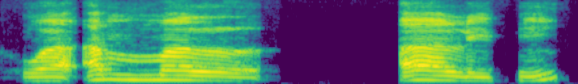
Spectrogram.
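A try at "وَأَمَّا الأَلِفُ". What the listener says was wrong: Kenapa jadi alifi? Alifi.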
